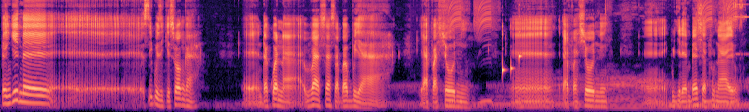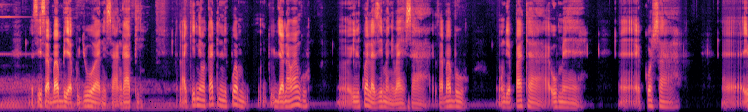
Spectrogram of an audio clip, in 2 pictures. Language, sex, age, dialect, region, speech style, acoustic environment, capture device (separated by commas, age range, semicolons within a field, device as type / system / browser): Swahili, male, 35-44, Kenya - Mombasa, Kenya, happy, people talking; traffic, mobile / Linux / Chrome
